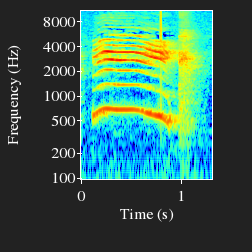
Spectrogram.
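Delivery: very high little squeak of fright; frightened squeak. Acted. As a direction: squeak like a scared knight. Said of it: "squeaked the knight".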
